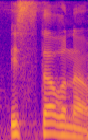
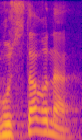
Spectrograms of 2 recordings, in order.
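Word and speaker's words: استغنى: Ini kalau kita baca secara terpisah, istaghna, bukan hustaghna. Ya. Hu-nya ini nyambung dengan ra'ahu. Kalau kata terpisahnya apa? Istaghna. Kalau kita ingin mengutip kata ini, ya, kita mengucapkannya gimana? Istaghna. Ya, dengan hamzah wasal.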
